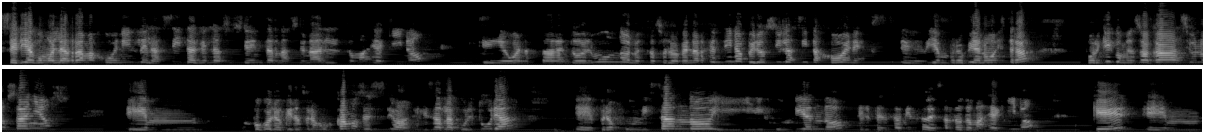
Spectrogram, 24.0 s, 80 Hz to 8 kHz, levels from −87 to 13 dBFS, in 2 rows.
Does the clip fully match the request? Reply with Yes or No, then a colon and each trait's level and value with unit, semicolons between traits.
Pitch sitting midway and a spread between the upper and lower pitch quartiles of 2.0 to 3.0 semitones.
No: high, 240 Hz; narrow, 2.5 semitones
